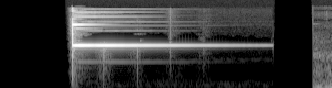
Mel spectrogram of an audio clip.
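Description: A single bright, bell-like ding that rings on one high tone and fades away over about a second and a half, set in dead silence: an edited-in sound effect.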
